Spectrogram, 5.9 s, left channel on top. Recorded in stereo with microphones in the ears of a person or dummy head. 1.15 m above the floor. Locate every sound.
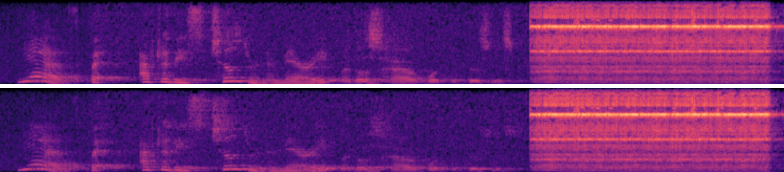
0.1 s a woman speaking: 30° left (ahead or behind), 2.5 m
2.6 s a man speaking: 85° left, 3 m
4.0 s a bell: 10° right (ahead or behind), 0.6 m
